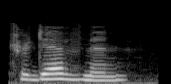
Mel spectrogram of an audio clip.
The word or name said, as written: tradevman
